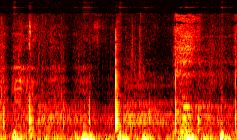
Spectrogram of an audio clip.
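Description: Heavily processed, layered cartoon soundtrack with low thumps recurring about three times a second and a few sharp clicks.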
